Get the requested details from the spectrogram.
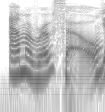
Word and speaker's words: Amoroso: Miss Alyssa Amoroso.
